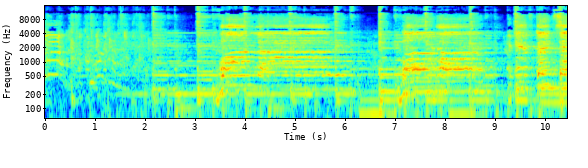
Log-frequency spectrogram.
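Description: Live acoustic band: a brief moment of talk and laughter, then acoustic guitar chords come in about two seconds in, with singing joining a second or so later over the strummed chords.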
